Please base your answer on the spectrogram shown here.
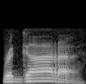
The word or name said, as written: regatta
